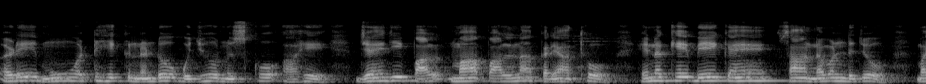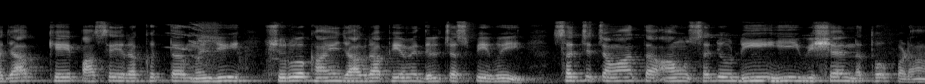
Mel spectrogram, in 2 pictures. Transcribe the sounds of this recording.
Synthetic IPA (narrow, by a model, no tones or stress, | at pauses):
ɐɽemũːʋɐʈɦɪknɐ̃ɳɖʱoɠʊd͡ʑʱonʊskoʔaːɦe | d͡ʑɐ̃ɦɪ̃d͡ʑiːpaːlmãpaːlñakɐɾijãt̪ʰoː | ɦɪnə̆kʰeːɓeːkɐ̃ɦɪ̃sãnɐʋɐ̃ɳɖʊd͡ʑoː | mɐʄaːkkʰːeːpaːseɾɐkʰʊ̆t̪ɐmʊ̃ɦɪ̃ɲd͡ʑiʃʊɾukʰãːẽd͡ʑaːɡɾaːfiəmẽd̪ɪlɪt͡ɕɐspiɦui | sɐt͡ɕʊ̆t͡ɕɐʋãt̪ɐʔaːũsɐʄoɗĩːɦiːʋɪʃəjnɐt̪ʰopɐɽ̤ãː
